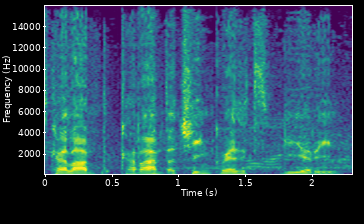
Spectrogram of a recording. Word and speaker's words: 45 Giri: And I just heard how to say the name right, it's 45 Giri.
